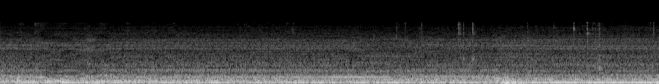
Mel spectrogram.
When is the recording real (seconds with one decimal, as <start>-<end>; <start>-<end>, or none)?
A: 0.0-0.4; 1.1-6.6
